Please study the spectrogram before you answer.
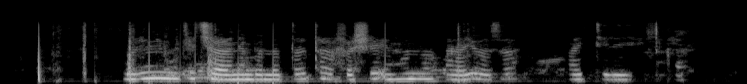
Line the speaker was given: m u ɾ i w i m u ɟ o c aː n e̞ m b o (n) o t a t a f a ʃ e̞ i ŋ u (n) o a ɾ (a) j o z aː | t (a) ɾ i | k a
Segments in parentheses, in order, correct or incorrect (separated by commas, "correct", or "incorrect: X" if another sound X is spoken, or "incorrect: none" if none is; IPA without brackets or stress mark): correct, correct, correct, incorrect: i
